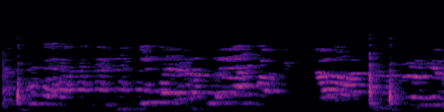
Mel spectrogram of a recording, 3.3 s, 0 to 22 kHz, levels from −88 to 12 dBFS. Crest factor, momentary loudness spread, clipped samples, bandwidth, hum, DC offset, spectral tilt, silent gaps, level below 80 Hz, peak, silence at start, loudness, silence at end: 24 dB; 8 LU; under 0.1%; 7.6 kHz; none; under 0.1%; 0.5 dB/octave; none; under -90 dBFS; -24 dBFS; 0.05 s; -47 LUFS; 0 s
